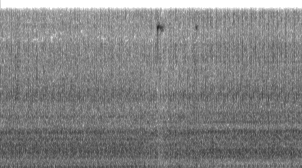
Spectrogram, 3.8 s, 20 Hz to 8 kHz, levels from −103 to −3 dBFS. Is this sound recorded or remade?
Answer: recorded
